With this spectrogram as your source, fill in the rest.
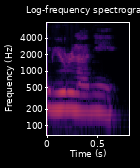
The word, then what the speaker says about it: Mulan: 이 뮬란이 MULAN, 물란이라고 하는 한어 병음의 영어식 발음이라는 것을 알 수 있을 겁니다.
